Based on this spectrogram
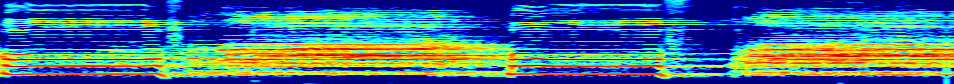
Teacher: জিহ্বার গোড়া তালুর নরম অংশ থেকে উচ্চারিত হয়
